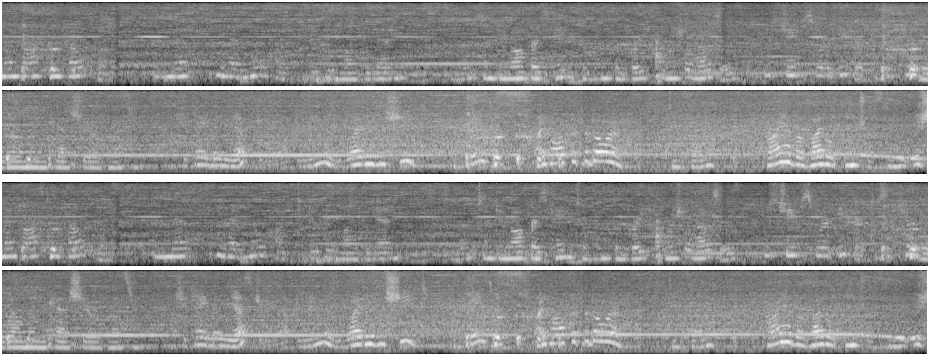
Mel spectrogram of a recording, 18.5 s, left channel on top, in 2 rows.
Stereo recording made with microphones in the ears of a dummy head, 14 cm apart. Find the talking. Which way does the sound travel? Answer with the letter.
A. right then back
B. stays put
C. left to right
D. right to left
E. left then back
D.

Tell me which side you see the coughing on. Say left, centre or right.
left.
